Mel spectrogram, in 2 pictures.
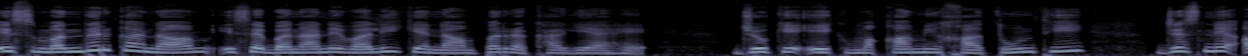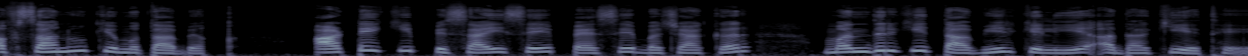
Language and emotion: Urdu, neutral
